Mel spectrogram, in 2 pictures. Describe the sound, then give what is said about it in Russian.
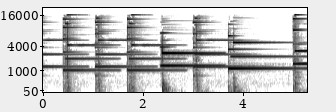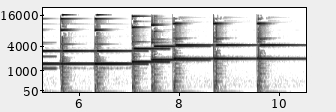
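Ringing bell-like notes from an icicle phone, a winter instrument made of icicles, being struck one by one in a slow melody. Many clear chiming tones change pitch and each decays quickly, with no talking. “Сосулька-фон – уникальный зимний инструмент.”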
